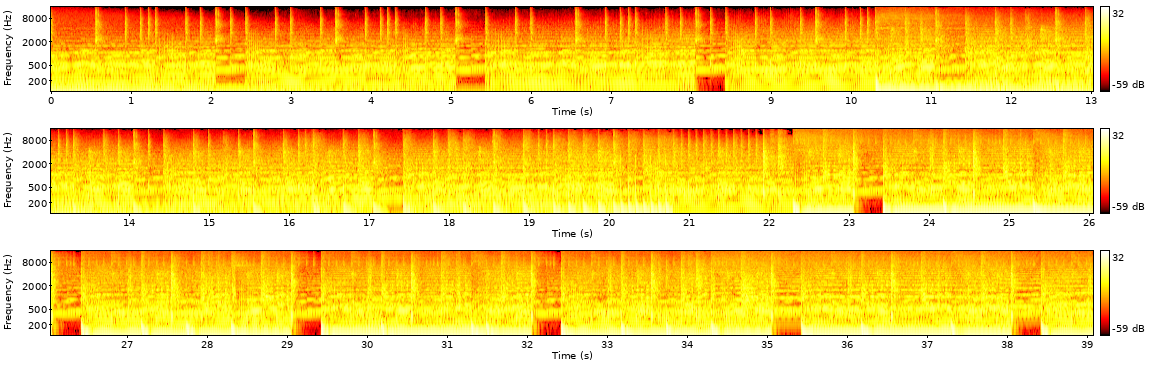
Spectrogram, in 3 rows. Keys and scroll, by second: 3.9 ctrl+space, 24.9 ctrl+space.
